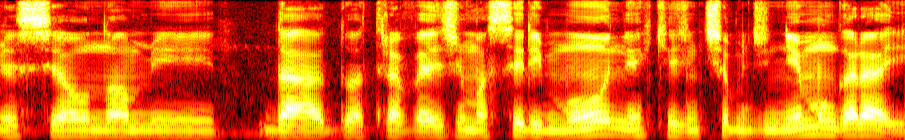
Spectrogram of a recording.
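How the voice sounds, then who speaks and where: A man's medium-pitched voice, monotone and flat, at a fairly slow pace on a very clean recording with a silent background. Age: 30s. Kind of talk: interview. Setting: outdoors under an avocado tree at a festival. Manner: halting, many fillers.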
